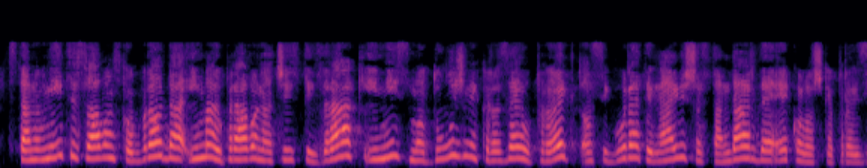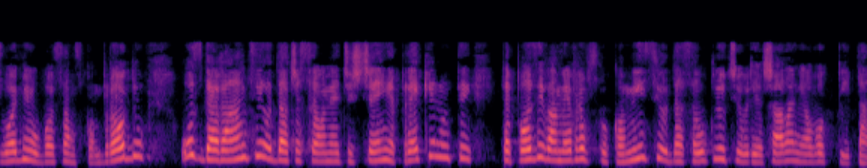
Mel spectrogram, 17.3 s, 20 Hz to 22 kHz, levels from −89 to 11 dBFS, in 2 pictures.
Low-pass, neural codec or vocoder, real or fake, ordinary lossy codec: none; codec, 16 kHz, 4 kbps, FreqCodec, smaller model; fake; none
